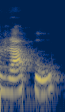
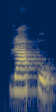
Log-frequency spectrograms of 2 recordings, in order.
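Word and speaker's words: rapport: that I have a knack to build a rapo with anyone rapo r a p p o r t RT is silent here Rao means that jelling with someone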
